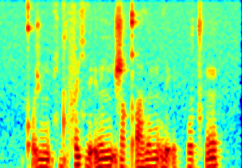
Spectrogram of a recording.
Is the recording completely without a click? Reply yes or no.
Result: yes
